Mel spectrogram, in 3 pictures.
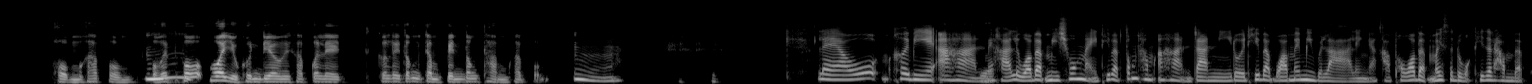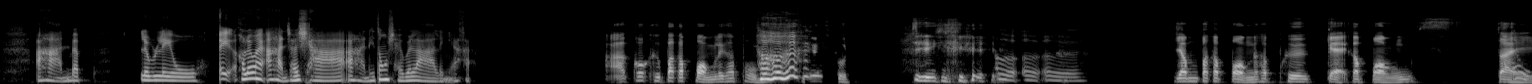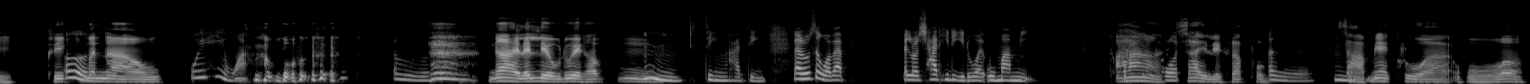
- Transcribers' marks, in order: chuckle; chuckle; laughing while speaking: "จริง"; chuckle; laughing while speaking: "ครับผม"; chuckle; tapping
- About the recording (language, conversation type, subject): Thai, unstructured, อาหารจานไหนที่คุณคิดว่าทำง่ายแต่รสชาติดี?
